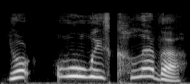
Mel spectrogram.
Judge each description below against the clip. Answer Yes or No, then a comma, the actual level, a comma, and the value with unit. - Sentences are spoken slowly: Yes, slow, 95 wpm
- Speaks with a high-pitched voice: Yes, very high, 315 Hz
